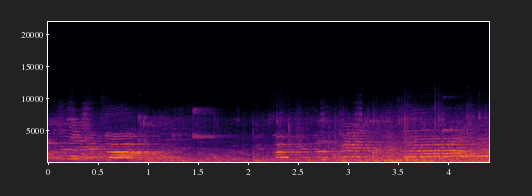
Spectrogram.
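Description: Basketball game sound in a gym: several voices of players and spectators calling out over one another, with a basketball bouncing on the hardwood floor.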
